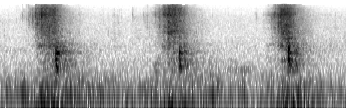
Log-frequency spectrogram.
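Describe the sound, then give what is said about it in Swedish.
Three crisp chops of a very good knife through chives land on a cutting board at a slow, steady pace, each a short bright swish-and-tap, fairly quiet, with no voices. “Man hör Det är gräslök då. Så jag hackar den.”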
